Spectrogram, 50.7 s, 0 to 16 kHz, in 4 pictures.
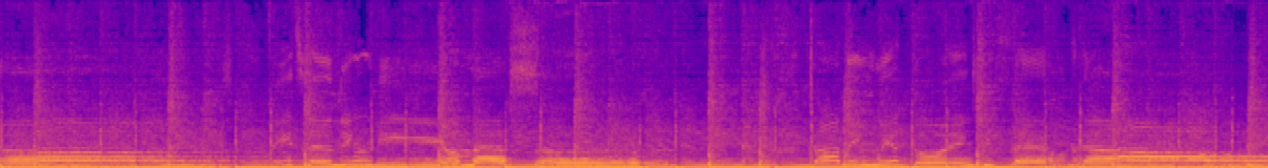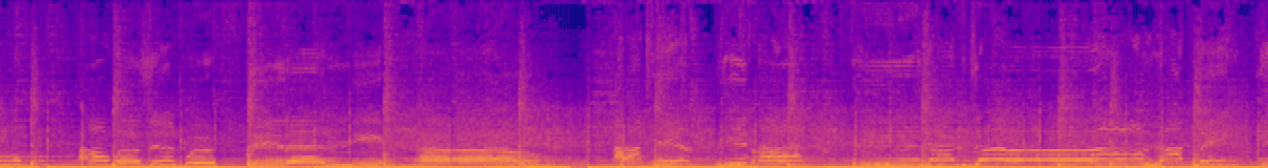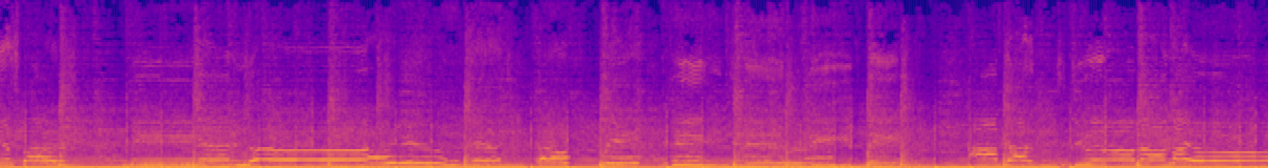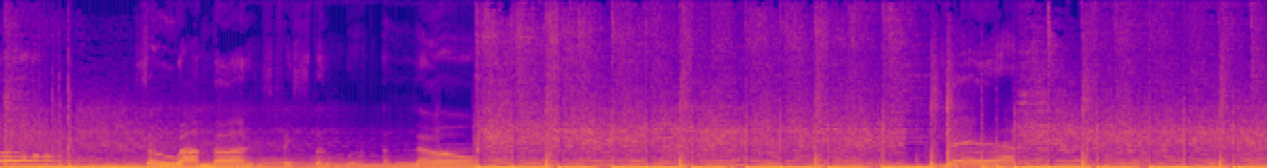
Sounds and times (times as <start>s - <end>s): Music: 0.0s - 50.7s.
